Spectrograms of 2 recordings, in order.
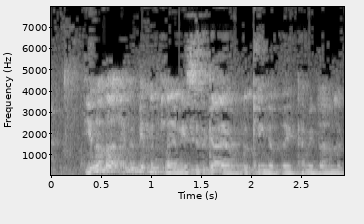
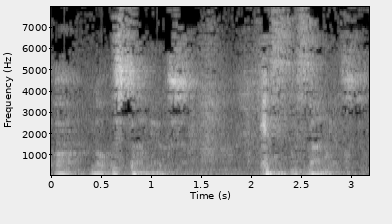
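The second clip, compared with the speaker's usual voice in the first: weary dread; 6 semitones lower, slower than usual. Retold or imitated. Inner groan at noisy neighbours.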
